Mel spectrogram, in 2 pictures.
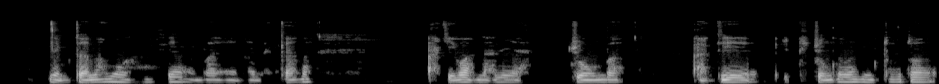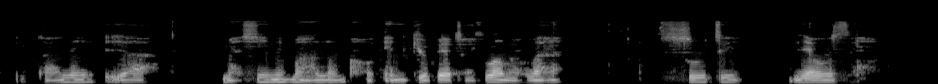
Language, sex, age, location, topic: Swahili, male, 25-35, Nakuru, health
